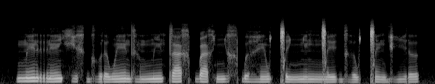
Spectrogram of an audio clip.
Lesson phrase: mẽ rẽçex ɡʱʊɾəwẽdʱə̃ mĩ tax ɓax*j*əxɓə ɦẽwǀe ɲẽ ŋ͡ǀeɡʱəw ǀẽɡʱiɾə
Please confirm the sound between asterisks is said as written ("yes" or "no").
no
